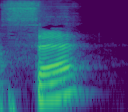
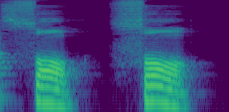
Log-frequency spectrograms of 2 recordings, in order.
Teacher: Donc le sin et le zeille, ils ont le même point de sortie. Qu'est-ce qui différencie avec le sad ? Et ben le sad on va gonfler l'arrière et ça sera une lettre emphatique.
